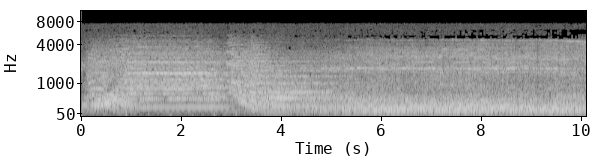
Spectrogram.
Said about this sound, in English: Well, there it goes. Bye-bye, Rodney. I had to see that plane in the sky before I'd leave.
